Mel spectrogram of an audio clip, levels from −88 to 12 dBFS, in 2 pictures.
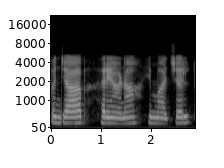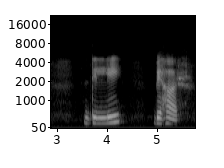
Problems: none marked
